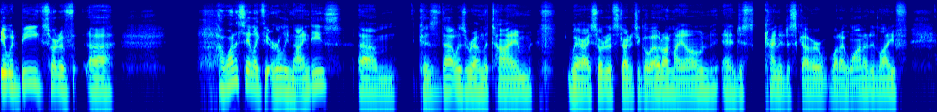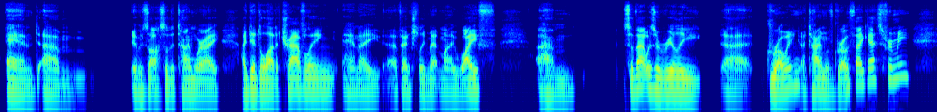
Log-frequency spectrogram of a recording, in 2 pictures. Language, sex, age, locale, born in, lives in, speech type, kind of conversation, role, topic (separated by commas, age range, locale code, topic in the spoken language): English, male, 55-59, en-CA, Canada, United States, conversation, unstructured, none, Which era of your life fills you with the most nostalgia, and what makes it meaningful to you?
